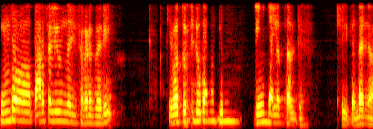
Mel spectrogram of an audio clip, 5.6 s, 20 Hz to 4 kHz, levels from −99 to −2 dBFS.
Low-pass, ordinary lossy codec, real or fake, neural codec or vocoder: 3.6 kHz; none; fake; codec, 44.1 kHz, 2.6 kbps, SNAC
